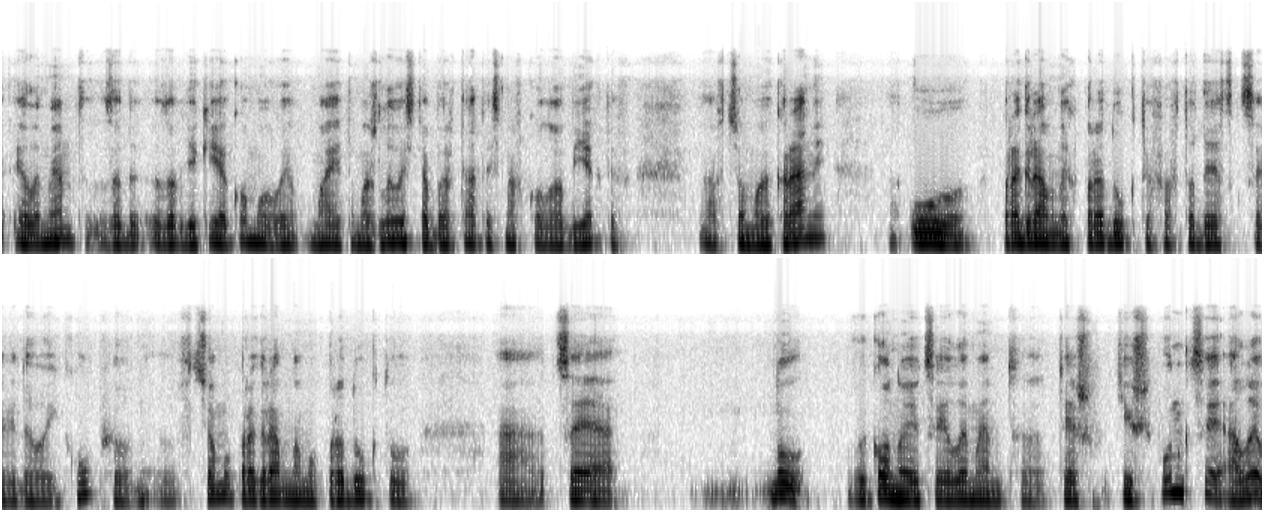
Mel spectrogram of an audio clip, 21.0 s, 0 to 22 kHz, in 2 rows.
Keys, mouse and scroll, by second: 15.3 click.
